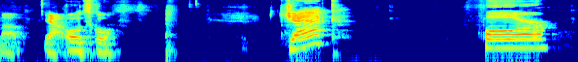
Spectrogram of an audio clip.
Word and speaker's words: Fournier: Jack Fournier. Fournier. We spell it F-O-U-R, so four, and then near, N-I-R, N-I-E-R, Fournier.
